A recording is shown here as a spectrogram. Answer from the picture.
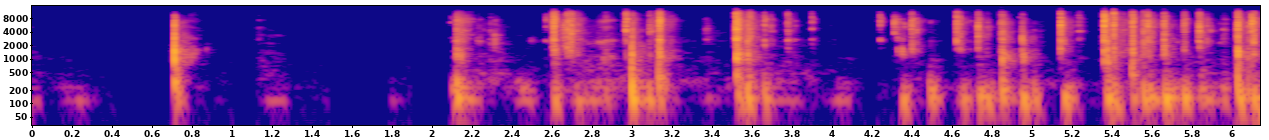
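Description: Typing on a computer keyboard: a single click, then from about two seconds in a fast, uneven run of key presses.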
